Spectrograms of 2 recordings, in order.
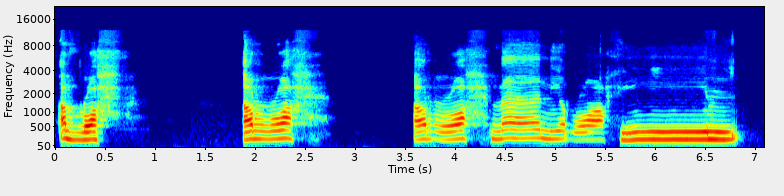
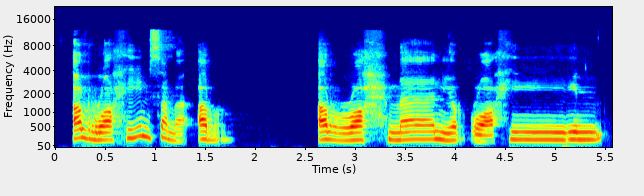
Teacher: huruf ra seperti tadi tasdid berhenti dua harakat dan ada sifat tikrar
